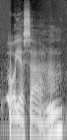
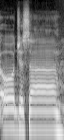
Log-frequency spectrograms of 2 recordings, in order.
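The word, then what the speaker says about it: ओजसा: Now I was trying to say it the Slovenian way, which would be Ya Oyasa. Huh? We don't do that with Sanskrit. It's J. Maya Sahoru Kramateja Ojasa.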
